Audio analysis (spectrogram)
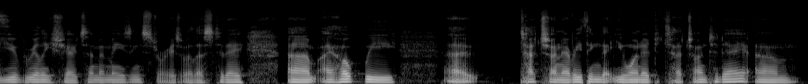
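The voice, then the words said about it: Slightly rough, emotional voice. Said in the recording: “my voice is a little rough because this means so much to me”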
